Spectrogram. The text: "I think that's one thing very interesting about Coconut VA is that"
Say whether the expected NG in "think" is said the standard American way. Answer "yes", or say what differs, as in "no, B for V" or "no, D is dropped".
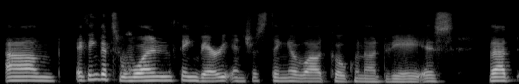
yes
